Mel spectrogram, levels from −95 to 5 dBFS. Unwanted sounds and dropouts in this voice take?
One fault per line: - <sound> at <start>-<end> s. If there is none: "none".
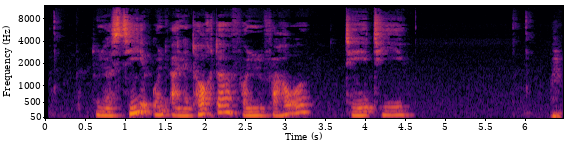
none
